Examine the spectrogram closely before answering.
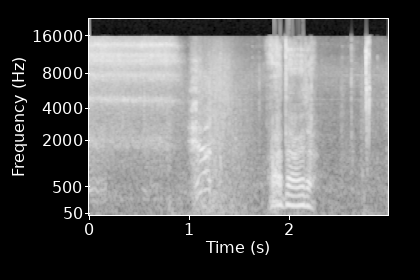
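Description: Flames burst with a roaring whoosh.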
